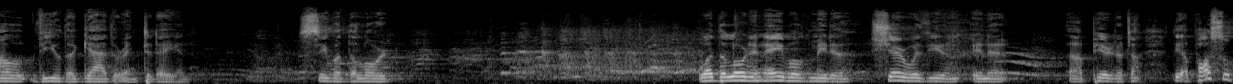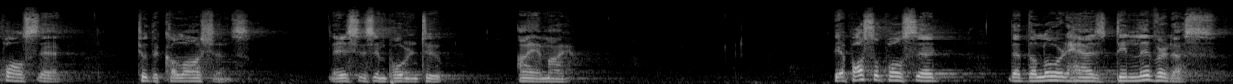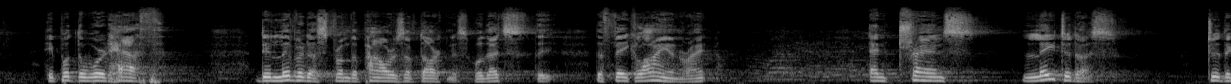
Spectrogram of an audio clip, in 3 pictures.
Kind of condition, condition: setting, large echoing room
